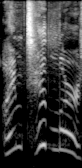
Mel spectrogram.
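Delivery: high, loud introduction; eager storybook youngster; little fish voice. Acted. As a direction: announce yourself brightly as a small fish.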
